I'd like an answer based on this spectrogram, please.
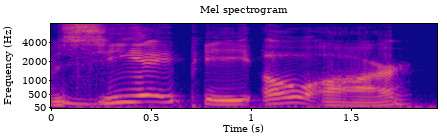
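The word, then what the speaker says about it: Zaporizhzhia: They're from the city of Zaporizhia. Exactly. You ever been there before? No, but that's exactly how you pronounce it.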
